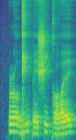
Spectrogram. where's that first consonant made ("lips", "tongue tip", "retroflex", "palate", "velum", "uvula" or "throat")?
retroflex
